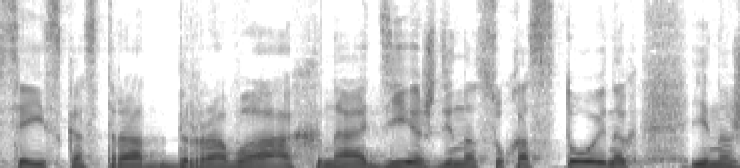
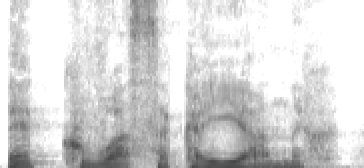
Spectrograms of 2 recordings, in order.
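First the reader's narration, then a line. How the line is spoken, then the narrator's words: Good-natured grumble. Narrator (Russian): проворчал я на них незлобиво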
